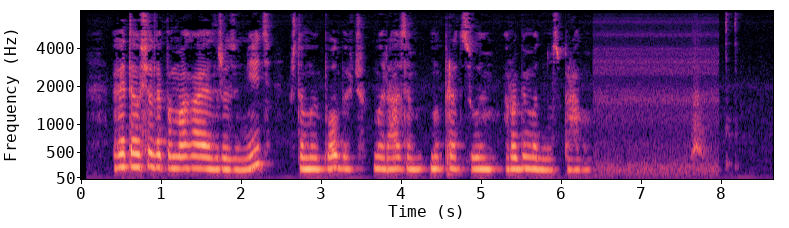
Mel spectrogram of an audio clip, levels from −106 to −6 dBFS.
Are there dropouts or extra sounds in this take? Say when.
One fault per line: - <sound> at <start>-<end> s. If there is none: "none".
- bark at 7.6-7.9 s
